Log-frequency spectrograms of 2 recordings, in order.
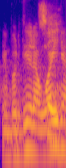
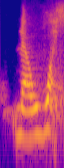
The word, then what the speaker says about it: Deportivo La Guaira: Cerro Porteño, Atlético Mineiro en América y Deportivo La Guaira. ¿Se pronuncia así? ¿Deportivo La Guaira? Sí, está perfecto. Sí. Sí, La Guaira.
